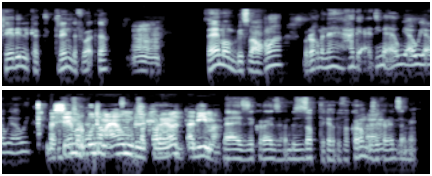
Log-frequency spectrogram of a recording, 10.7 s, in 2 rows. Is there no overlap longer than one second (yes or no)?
no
